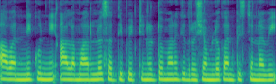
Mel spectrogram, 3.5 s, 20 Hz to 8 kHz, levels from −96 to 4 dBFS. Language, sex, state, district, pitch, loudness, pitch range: Telugu, female, Andhra Pradesh, Guntur, 195 Hz, -13 LUFS, 190-195 Hz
